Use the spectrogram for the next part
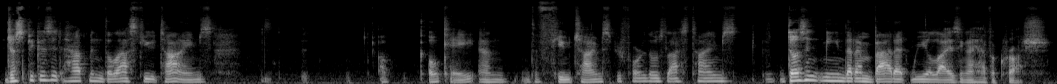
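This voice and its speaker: A man acting a reserved, analytical young man in an intimate ASMR romance roleplay, speaking softly and deliberately with some hesitation. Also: medium pitch, lively intonation, natural voice. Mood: flustered, apologetic. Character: reserved, analytical young man confessing love to best friend.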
